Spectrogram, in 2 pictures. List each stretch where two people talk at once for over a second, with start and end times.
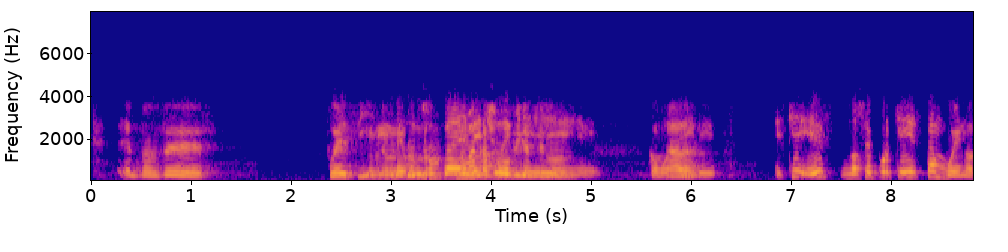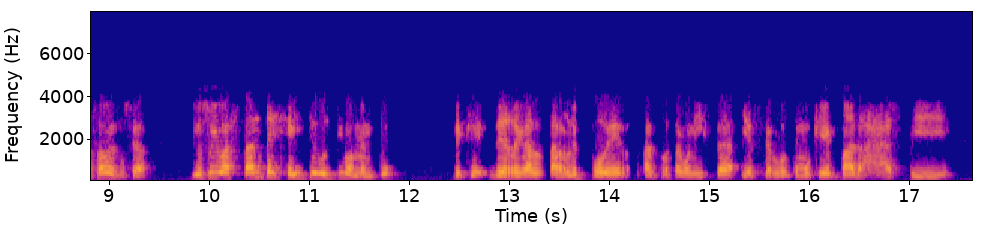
2.7-4.9

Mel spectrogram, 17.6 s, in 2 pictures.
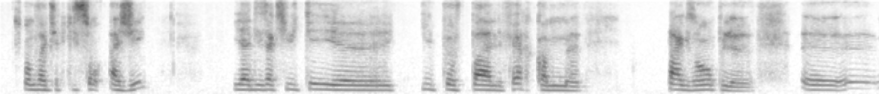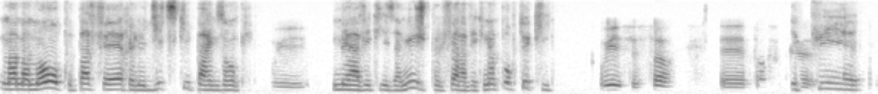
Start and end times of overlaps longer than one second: none

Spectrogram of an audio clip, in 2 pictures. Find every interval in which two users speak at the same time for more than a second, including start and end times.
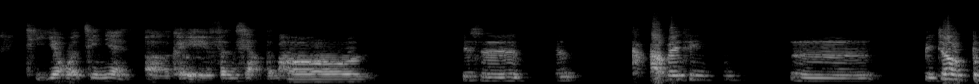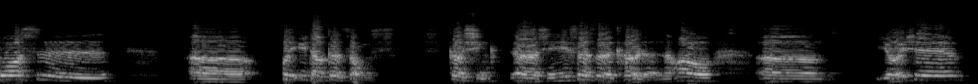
none

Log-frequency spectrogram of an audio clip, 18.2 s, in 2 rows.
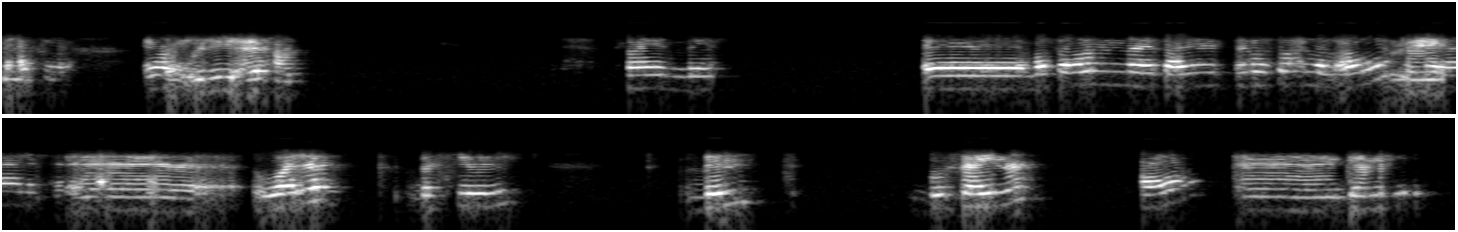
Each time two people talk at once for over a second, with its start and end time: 8.7-10.1

